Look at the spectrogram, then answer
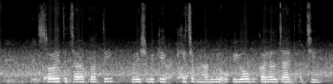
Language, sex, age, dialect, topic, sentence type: Maithili, female, 18-24, Southern/Standard, agriculture, statement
